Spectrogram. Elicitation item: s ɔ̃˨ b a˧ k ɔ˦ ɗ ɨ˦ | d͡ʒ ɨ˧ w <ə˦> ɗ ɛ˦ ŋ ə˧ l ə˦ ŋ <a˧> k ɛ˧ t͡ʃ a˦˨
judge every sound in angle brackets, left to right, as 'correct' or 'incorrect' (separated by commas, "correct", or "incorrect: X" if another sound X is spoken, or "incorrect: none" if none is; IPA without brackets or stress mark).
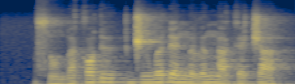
correct, correct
